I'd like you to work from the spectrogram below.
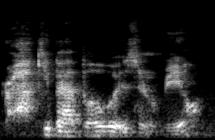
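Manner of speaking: hammed-up, drawn-out tearful question; mock tearful disbelief. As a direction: imitate a heartbroken kid who can't believe it. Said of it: "bawling my eyes out".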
